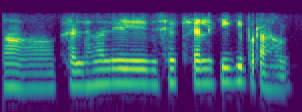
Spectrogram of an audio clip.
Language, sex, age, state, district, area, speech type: Assamese, male, 18-30, Assam, Charaideo, rural, conversation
